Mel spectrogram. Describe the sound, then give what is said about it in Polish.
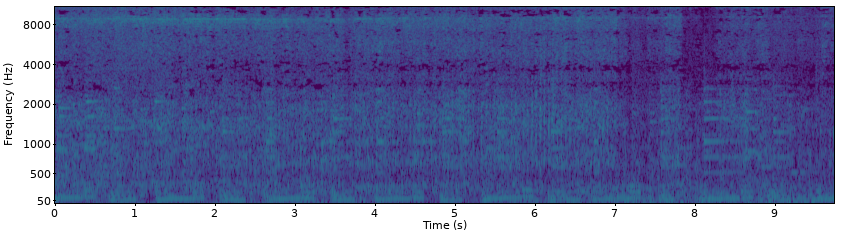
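A helicopter's rotor thumps steadily and loudly, its low rhythmic chop running throughout under a broad wash of engine and wind noise, with no one speaking. “Popis stalowych nerwów zarówno pilota samolotu, jak i śmigłowca.”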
